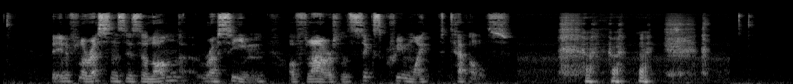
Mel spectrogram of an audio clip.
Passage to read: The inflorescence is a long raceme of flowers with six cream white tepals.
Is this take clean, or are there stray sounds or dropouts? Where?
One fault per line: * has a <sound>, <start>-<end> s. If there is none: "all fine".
* has a laugh, 5.6-7.1 s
